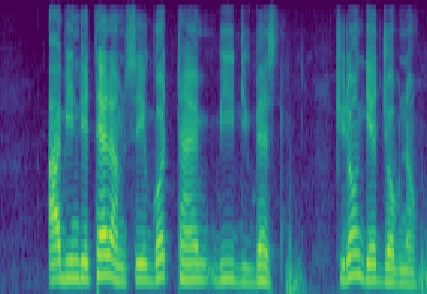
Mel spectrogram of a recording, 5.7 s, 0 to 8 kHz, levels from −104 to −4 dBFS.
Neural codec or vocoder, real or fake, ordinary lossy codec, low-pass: none; real; none; 7.2 kHz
